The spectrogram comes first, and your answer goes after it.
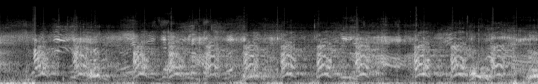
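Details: Neapolitan Mastiff named Kuba, a working dog, barking while protecting his owner from multiple agitators: loud, deep barks in a rapid run of nearly three per second, with human voices faintly beneath.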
